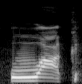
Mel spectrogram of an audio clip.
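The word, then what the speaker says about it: walk: अब आगे भी देखिए अगर एल के बाद के आ जाए तो यहां भी एल आपका साइलेंट होता है यानी कि इसको पढ़ेंगे वाक ये आपका पाम है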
